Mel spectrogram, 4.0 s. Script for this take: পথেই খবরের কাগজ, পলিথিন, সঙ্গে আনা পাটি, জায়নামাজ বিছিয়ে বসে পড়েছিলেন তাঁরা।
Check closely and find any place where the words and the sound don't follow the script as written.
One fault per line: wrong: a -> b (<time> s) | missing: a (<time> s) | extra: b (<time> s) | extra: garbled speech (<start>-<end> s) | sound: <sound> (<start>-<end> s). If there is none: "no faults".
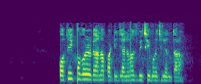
missing: কাগজ পলিথিন সঙ্গে (1.8 s)
missing: বসে (3.1 s)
